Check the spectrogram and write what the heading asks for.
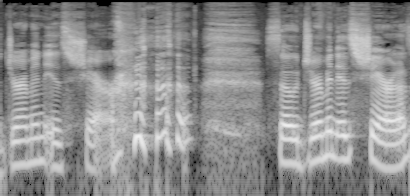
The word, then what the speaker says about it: Germanischer: It's literally spelled German and then ISCHER. That's so funny because it literally says German is share.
